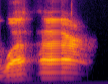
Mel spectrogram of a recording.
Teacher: huruf ain ada di tenggorokan tengah.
